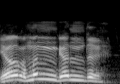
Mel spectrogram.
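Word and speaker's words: Jörmungandr: No, I'm not gonna try and pronounce it. Jormungandr.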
